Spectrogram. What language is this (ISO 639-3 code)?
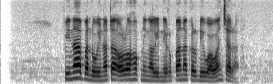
sun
